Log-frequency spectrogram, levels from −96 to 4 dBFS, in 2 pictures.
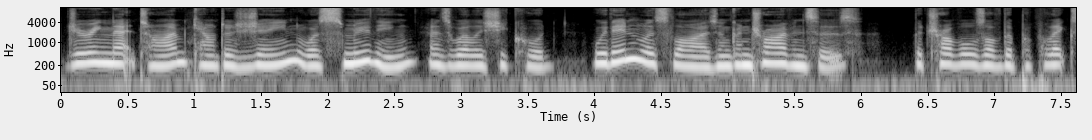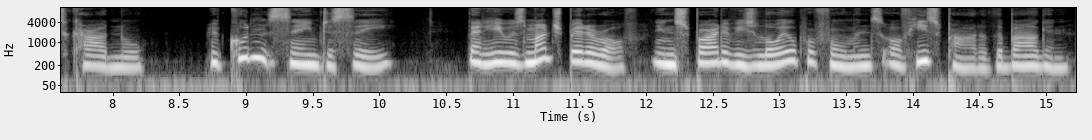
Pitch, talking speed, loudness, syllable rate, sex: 210 Hz, 180 wpm, -15 LUFS, 4.9 syllables/s, female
